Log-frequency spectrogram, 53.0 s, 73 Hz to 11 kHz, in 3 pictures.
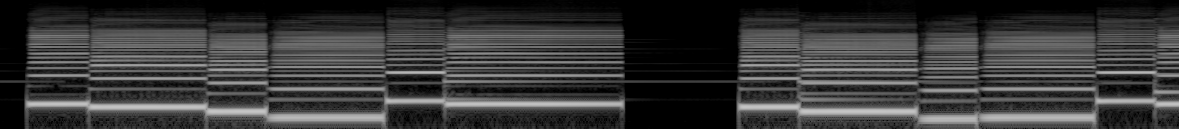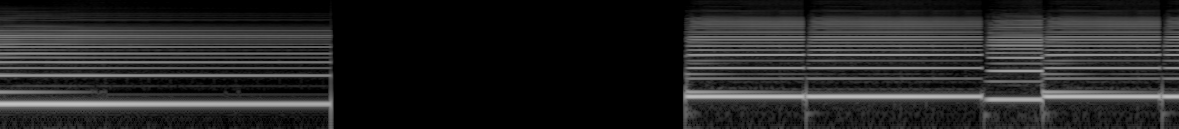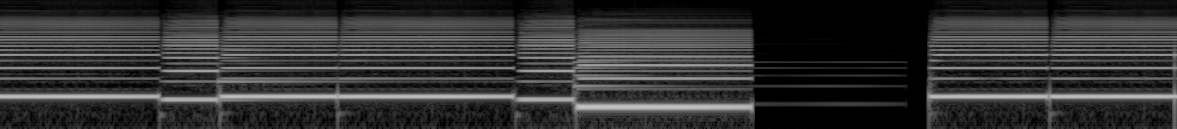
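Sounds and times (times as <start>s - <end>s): bass clarinet notes: 0.0s - 9.4s, 11.2s - 22.7s, 28.0s - 46.8s, 49.4s - 53.0s.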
